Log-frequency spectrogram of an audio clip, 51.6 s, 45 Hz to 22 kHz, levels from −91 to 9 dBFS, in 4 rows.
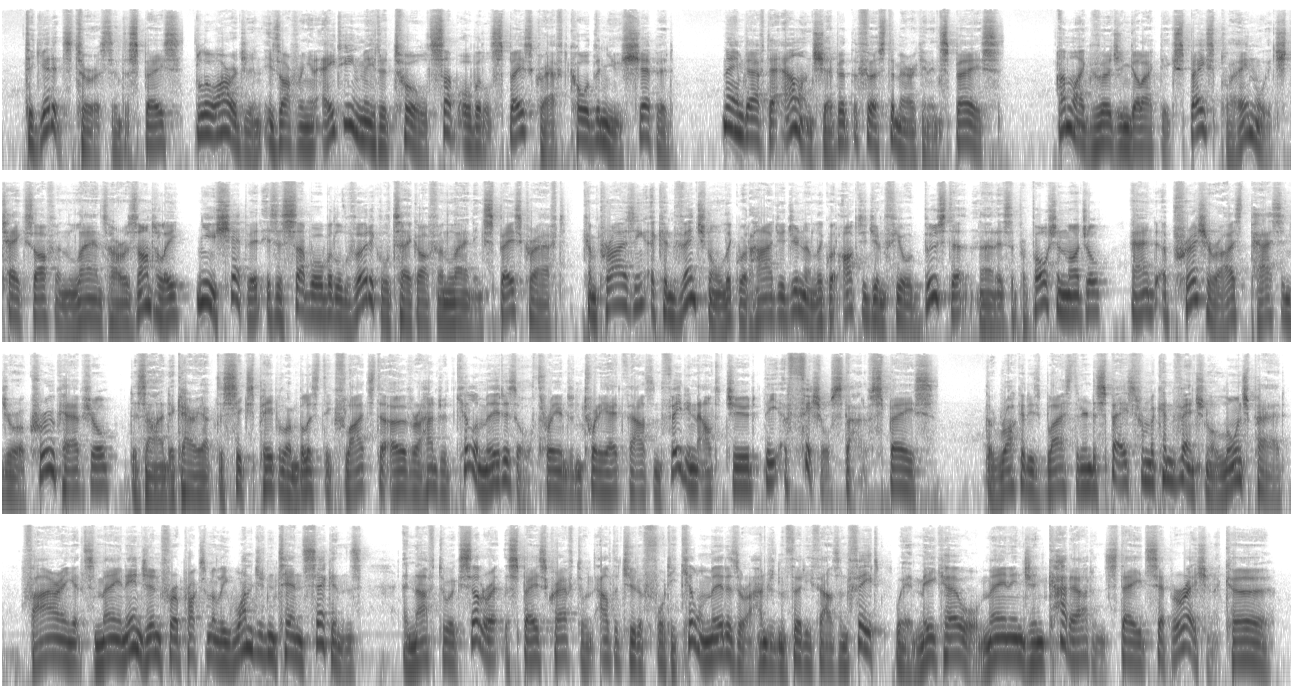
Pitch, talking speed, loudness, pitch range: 120 Hz, 160 wpm, -24 LUFS, 105-130 Hz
